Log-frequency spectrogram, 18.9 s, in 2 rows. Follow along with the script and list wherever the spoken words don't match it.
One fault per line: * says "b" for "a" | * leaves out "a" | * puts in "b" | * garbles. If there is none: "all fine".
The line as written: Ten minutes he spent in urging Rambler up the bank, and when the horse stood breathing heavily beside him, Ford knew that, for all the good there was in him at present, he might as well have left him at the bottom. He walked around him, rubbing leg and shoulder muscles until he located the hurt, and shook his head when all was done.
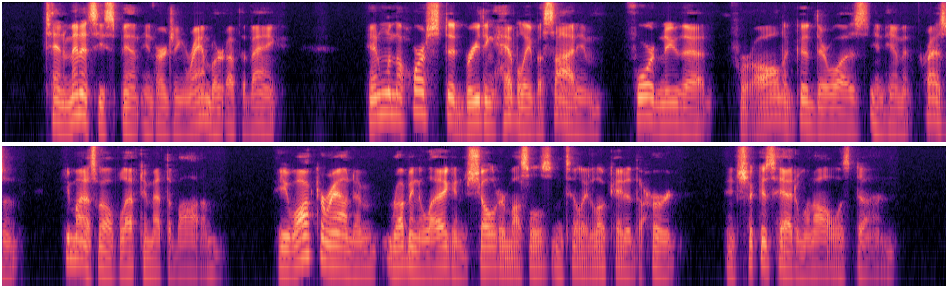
all fine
